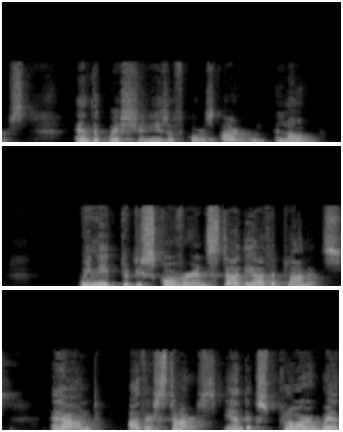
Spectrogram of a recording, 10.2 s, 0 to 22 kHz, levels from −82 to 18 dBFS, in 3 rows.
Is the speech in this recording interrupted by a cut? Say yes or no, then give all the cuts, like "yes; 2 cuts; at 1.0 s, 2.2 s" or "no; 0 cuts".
no; 0 cuts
